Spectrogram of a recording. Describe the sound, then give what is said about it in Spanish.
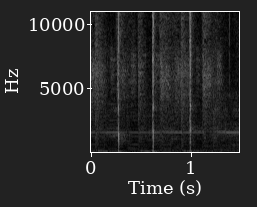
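Three sharp hand claps in a short, even burst, roughly a third of a second apart, each crisp and moderately loud over a faint background with no talking. “Ese aplauso que, ese aplauso que duró este ahorita ni siquiera un segundo, lo puedes hacer de hasta qué será?”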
